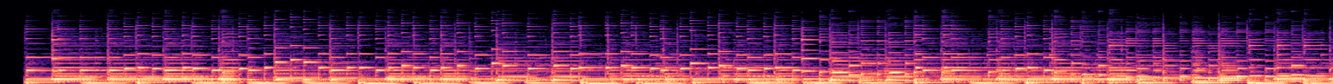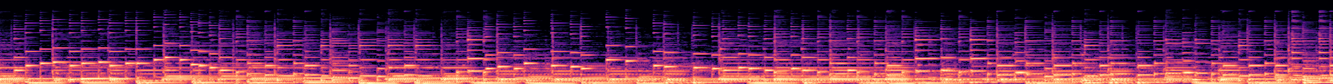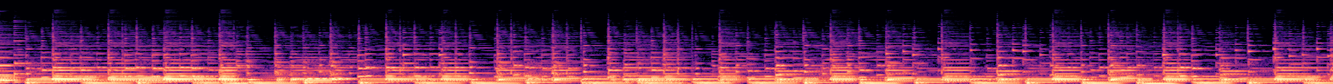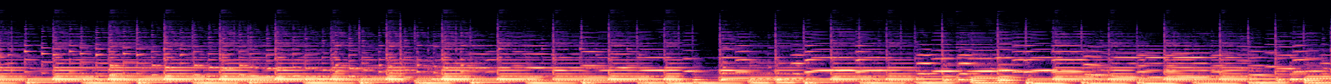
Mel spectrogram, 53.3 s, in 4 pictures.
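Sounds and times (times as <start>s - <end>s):
bluegrass music: 0.2s - 53.2s.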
